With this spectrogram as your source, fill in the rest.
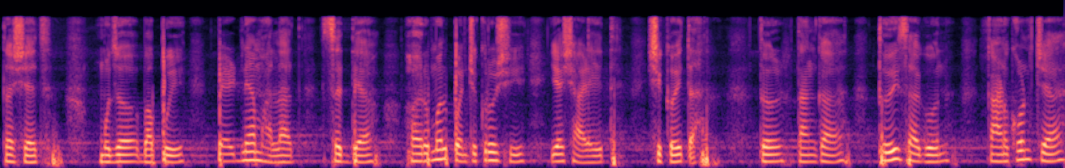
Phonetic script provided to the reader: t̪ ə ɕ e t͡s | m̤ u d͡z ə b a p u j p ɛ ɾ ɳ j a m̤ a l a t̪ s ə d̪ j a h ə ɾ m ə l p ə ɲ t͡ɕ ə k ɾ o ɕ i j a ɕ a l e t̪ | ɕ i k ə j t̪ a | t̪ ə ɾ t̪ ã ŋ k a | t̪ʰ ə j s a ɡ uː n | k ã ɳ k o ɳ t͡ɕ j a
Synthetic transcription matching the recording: t̪ ə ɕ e t͡s | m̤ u d͡z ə b a p u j p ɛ ɽ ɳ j a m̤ a l a t̪ s ə d̪ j a h ə ɾ m ə l p ə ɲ t͡ɕ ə k ɾ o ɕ i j a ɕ a ɭ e t̪ | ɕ i k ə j t̪ a | t̪ ə ɾ t̪ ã ŋ k a | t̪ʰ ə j s a ɡ uː n | k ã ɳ k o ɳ t͡ɕ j a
